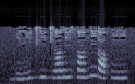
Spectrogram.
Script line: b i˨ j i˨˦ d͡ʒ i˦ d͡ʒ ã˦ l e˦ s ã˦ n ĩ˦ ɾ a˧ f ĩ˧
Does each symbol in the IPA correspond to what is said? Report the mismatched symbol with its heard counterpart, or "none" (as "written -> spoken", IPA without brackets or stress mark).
e˦ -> i˦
